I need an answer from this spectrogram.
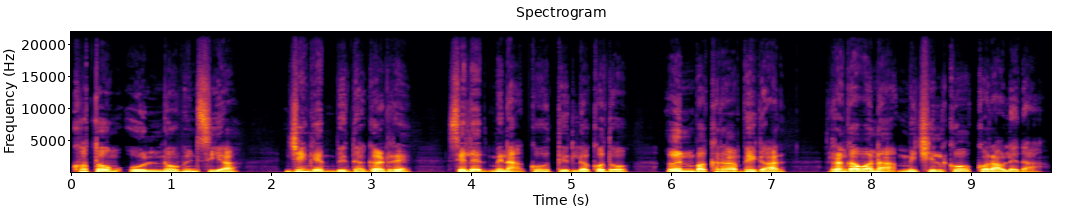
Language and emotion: Santali, neutral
